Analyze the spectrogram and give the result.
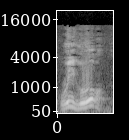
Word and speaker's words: Ouïghours: D'après donc les Uyghurs, comme ça qu'on prononce Ouïghours, autant pour moi, d'accord euh, Basés à Washington.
